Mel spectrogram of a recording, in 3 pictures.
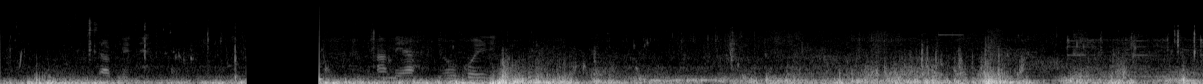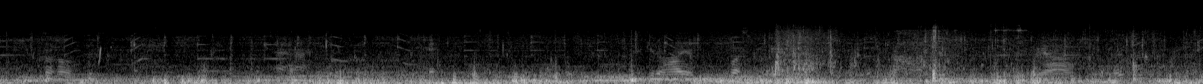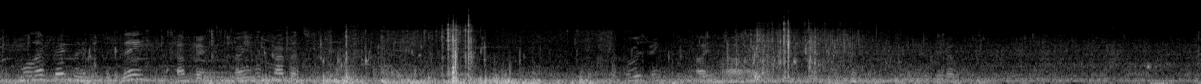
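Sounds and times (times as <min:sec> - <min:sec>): water lapping against hull: 0:00.0 - 0:02.5, 0:03.2 - 0:36.0
wind buffeting microphone: 0:00.0 - 0:02.5, 0:03.2 - 0:36.0.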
